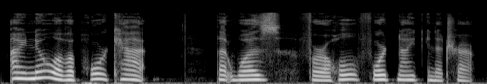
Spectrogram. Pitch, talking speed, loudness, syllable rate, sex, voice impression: 220 Hz, 185 wpm, -16 LUFS, 4.6 syllables/s, female, feminine, slightly adult-like, slightly cute, slightly calm, slightly friendly, slightly kind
